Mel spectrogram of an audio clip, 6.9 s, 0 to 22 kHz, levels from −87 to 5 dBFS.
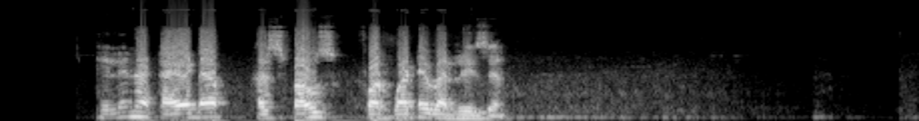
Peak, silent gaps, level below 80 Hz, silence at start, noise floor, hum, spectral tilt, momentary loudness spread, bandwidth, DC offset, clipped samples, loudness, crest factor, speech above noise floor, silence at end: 0 dBFS; none; -44 dBFS; 0.75 s; -72 dBFS; none; -5.5 dB/octave; 13 LU; 9.6 kHz; under 0.1%; 0.4%; -9 LUFS; 12 dB; 64 dB; 3.1 s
